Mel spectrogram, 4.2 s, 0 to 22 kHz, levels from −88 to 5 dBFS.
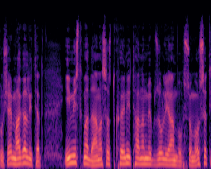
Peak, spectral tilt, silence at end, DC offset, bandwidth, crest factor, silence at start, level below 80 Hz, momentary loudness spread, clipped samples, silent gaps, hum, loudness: -8 dBFS; -5.5 dB/octave; 0 s; under 0.1%; 13 kHz; 16 dB; 0 s; -56 dBFS; 5 LU; under 0.1%; none; none; -24 LUFS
